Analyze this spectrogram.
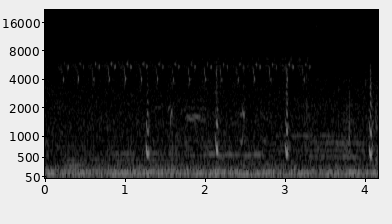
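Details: Grey francolin, known locally as gora teetar, calling: short sharp notes repeated about once a second against faint rapid high ticking and a steady low rumble.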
